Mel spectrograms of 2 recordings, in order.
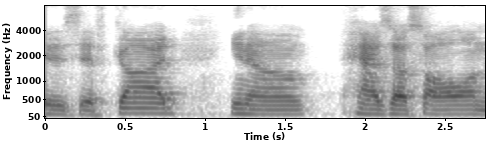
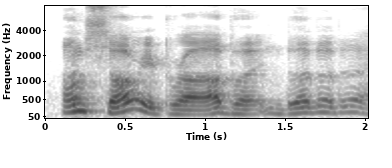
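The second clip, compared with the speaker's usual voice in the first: mocking commenter; 2 semitones higher, 3 dB louder than usual. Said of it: "after calling me bruh".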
